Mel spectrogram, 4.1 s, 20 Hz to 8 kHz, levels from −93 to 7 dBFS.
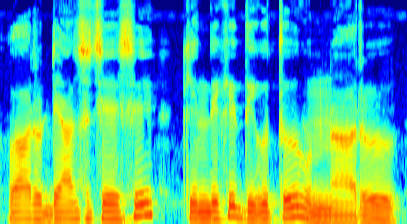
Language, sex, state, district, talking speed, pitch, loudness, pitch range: Telugu, male, Telangana, Hyderabad, 90 wpm, 105 Hz, -13 LUFS, 95-110 Hz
